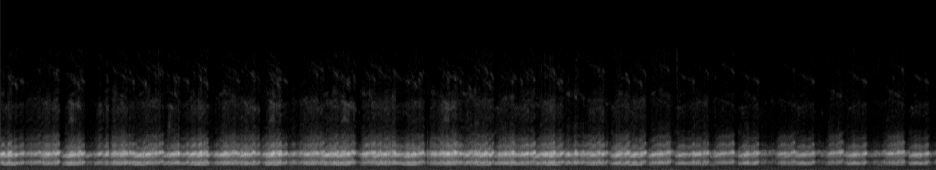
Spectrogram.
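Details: Frogs calling at a pond in a horse pasture, recorded on a Zoom: a softer chorus of repeated trilled pulses, roughly one burst per second, broken by brief gaps and growing more separated toward the end.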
